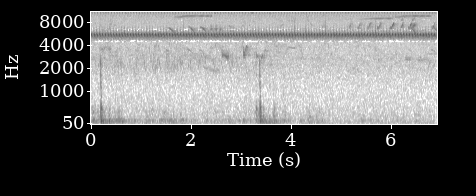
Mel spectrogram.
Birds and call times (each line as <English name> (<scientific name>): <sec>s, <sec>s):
Red-cheeked Cordonbleu (Uraeginthus bengalus): 5.8s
